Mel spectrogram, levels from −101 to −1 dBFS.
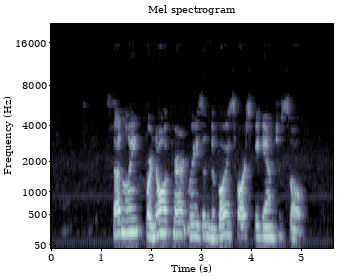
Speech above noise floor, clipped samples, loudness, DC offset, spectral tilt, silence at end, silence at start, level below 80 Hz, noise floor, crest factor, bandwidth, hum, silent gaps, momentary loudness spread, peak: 51 dB; under 0.1%; -25 LUFS; under 0.1%; -7 dB/octave; 0.65 s; 1.25 s; -66 dBFS; -76 dBFS; 18 dB; 6.6 kHz; none; none; 10 LU; -8 dBFS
